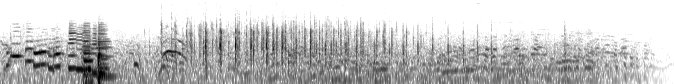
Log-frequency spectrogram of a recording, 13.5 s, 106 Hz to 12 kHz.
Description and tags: The end of a jazz song played by the buskers on Charles Bridge, Prague with general street ambience. Minidisc recording June 2007. Part of my Prague field recordings sample pack.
